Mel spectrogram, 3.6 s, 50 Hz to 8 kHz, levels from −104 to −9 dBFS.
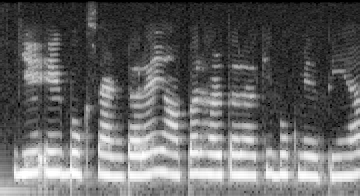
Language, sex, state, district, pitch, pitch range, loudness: Hindi, female, Uttar Pradesh, Muzaffarnagar, 280 Hz, 270-295 Hz, -14 LUFS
